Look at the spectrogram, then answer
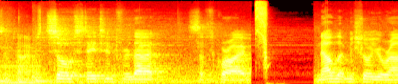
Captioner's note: kissing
